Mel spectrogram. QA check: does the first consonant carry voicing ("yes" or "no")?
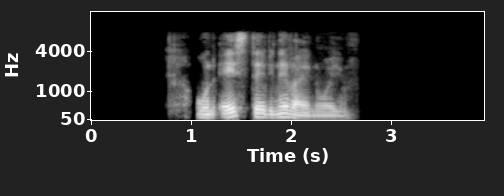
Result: yes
